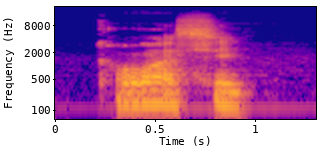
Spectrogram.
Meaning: inflection of croître: 1. second-person plural present indicative 2. second-person plural imperative
- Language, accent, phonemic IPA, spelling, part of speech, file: French, Canada, /kʁwa.se/, croissez, verb, LL-Q150 (fra)-croissez.wav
